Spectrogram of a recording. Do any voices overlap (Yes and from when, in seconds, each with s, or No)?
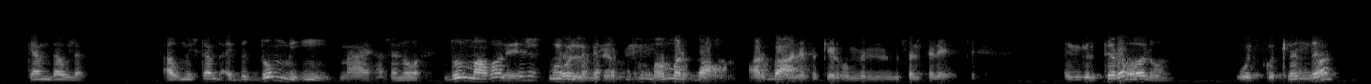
Yes, from 5.0 s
